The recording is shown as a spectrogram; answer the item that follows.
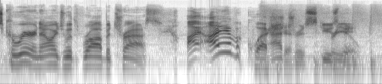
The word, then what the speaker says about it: Atras: Now he's with Rob Atras. I have a question excuse for you. Me. I can't figure out how to pronounce it either, but it's Atras like mattress.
